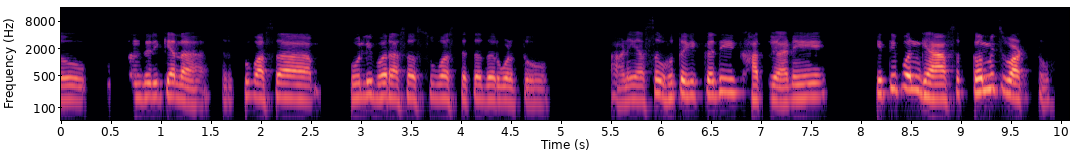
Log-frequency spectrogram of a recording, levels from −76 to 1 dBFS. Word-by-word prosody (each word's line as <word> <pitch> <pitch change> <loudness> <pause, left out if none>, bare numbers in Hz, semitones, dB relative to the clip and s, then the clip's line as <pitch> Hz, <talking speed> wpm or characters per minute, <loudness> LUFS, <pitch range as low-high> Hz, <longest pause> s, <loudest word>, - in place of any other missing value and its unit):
open 155 - -6
जरी 175 0 -1
केला 160 -8 +2 0.3
तर 145 - -14
खूप 185 -1 -2
असा 165 -2 +2 0.4
खोलीभर 175 +1 +1
असा 165 +1 0
सुवास 165 0 -4
त्याचा 160 - -2
दरवळतो 135 -3 -4 0.6
आणि 145 +4 -6
असं 155 +6 -3
होतं 170 +4 +1
की 185 - -2
कधी 215 +3 0
खातोय 160 -1 -2
आणि 165 +5 -1 0.5
किती 205 +6 0
पण 255 -3 +6
घ्या, 170 -4 +7
असं 165 +5 -2
कमीच 245 +5 +4
वाटतो 165 -7 +2
165 Hz, 145 wpm, -22 LUFS, 155-185 Hz, 0.6 s, घ्या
